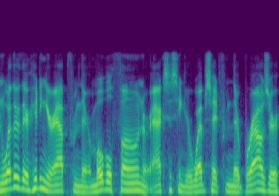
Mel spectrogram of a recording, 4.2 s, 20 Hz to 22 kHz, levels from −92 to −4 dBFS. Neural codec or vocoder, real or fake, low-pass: none; real; 7.2 kHz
